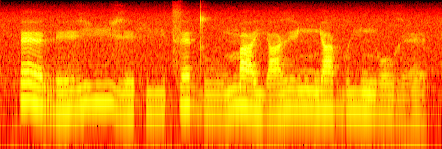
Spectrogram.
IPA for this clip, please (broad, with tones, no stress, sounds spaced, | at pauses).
ɛ˦˨ r eː˨˦ ɣ iː˦ ɣ e˨ h iː˨ t͡s ɛ˦ d uː˨ m a˦˨ j a˨˦ ɣ e˦ ɲ a˦ ɡʷ iː˨ ɲ o˨ ɣ ɛ˨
